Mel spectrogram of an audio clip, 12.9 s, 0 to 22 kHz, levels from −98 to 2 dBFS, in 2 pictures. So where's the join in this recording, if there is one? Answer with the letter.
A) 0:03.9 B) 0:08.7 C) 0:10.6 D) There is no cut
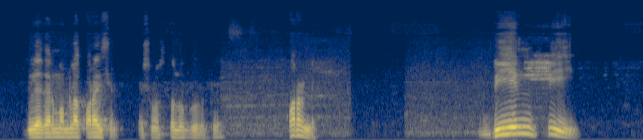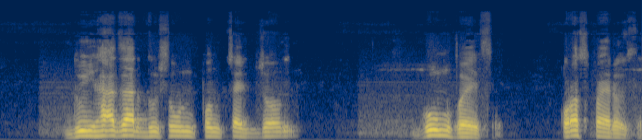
D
